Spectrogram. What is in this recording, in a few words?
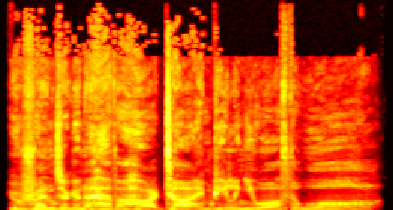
chatter positive; ranger; frag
